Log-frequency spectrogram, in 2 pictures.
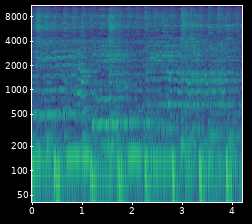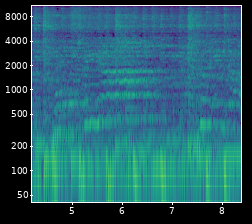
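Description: A woman singing a Tagalog song live into a microphone, in long held notes, over amplified accompaniment with a steady bass beat.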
